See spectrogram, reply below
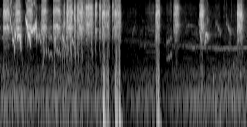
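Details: A budgerigar breeding pair kept as pets giving a fast run of harsh chirps, then after a pause single spaced chirps about every half second, with a faint steady whine.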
